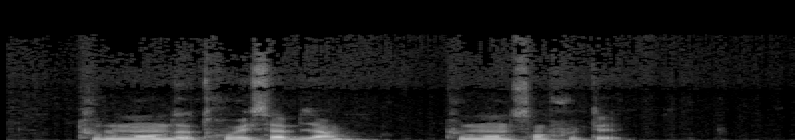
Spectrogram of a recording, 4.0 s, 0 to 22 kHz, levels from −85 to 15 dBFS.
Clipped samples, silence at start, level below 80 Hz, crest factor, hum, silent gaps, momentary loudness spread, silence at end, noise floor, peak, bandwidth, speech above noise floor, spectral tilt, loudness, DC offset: under 0.1%; 0.4 s; -56 dBFS; 18 dB; none; none; 16 LU; 0.9 s; -64 dBFS; -2 dBFS; 16.5 kHz; 45 dB; -7 dB/octave; -20 LUFS; under 0.1%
